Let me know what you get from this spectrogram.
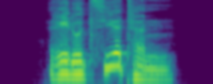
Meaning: inflection of reduzieren: 1. first/third-person plural preterite 2. first/third-person plural subjunctive II
- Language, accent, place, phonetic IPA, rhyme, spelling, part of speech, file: German, Germany, Berlin, [ʁeduˈt͡siːɐ̯tn̩], -iːɐ̯tn̩, reduzierten, adjective / verb, De-reduzierten.ogg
